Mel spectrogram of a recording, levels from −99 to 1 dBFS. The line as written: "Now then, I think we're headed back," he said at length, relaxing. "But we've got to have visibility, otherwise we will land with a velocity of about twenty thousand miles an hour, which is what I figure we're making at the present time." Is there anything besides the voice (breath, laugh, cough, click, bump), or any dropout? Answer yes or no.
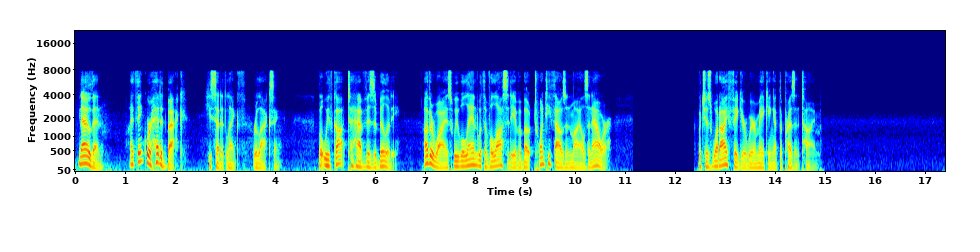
no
